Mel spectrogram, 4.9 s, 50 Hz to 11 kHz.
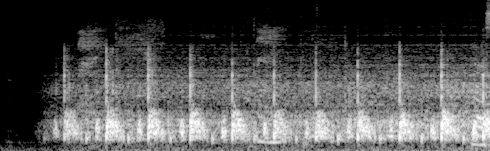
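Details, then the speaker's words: Rapid, regular whooshing fetal heartbeat on Doppler at about 143 beats a minute, strong and healthy, recorded during pregnancy of a daughter later stillborn at full term; normal fetal heartbeat. "that was my wife they're saying it was the best sound in the world a healthy strong fetal heartbeat"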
